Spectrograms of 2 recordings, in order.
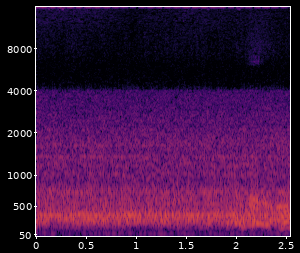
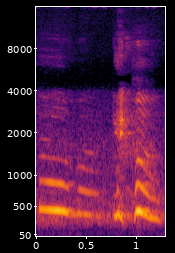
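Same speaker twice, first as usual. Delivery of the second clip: laughing cry; 7 semitones higher, slower than usual. Real, not acted. Reacting to the tongue.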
